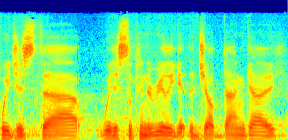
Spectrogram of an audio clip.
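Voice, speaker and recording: A man's voice: little pitch movement, brisk. An Australian man, a football coach, giving conversational interview answers. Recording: reverberant room with faint rumbling noise.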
